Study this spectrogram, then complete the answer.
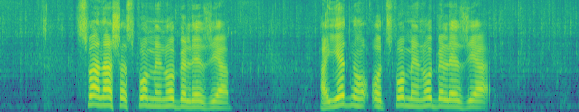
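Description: An elderly man speaks calmly through a mask, close to a microphone.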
